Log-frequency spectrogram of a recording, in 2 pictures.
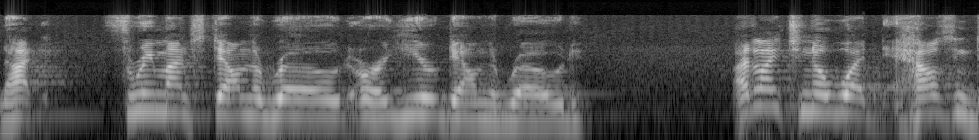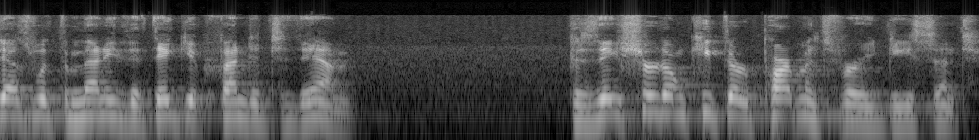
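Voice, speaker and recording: A woman with a fairly high pitch and ordinary pitch variation talks at a fairly quick pace, broken by long, frequent pauses. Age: 60s. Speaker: public commenter at council meeting. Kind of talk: public comment. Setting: council meeting at a microphone. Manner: emphatic.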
